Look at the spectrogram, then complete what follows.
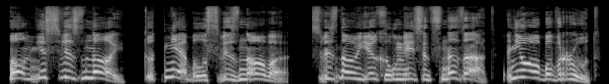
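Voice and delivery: very high, shrieked denials; hysterical squealing. A narrator's reading. Panicking son gives away the secret, squealing hysterically. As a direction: squeal every sentence in panic. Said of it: "завизжал Николас".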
